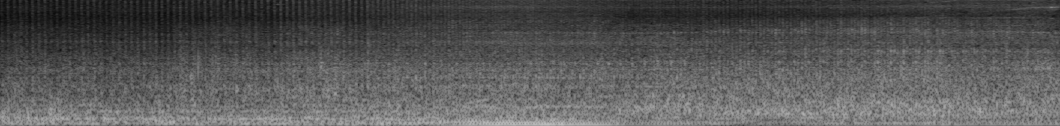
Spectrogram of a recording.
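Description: Constant gritty grinding under steady road roar while driving, rising and falling slightly with speed; a rough grind from the front differential area.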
